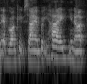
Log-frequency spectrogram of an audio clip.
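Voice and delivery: ordinary delivery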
